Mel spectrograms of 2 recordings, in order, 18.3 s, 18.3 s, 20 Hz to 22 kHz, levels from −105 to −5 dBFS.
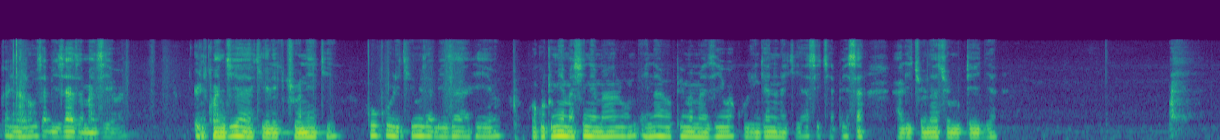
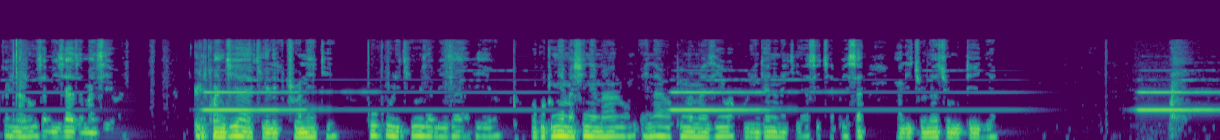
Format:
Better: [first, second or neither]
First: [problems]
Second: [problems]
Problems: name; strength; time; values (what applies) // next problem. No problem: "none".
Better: first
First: none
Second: noise reduction (classical method spectral subtraction)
